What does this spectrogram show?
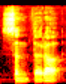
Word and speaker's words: संतरा: इसका उच्चारण होगा चंदा इसी तरीके से संतरा त से पहले अनुस्वार आया हुआ है तो इसलिए यहां पर प्रयोग होगा इसका नौ के रूप में तो आधा नौ यहां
